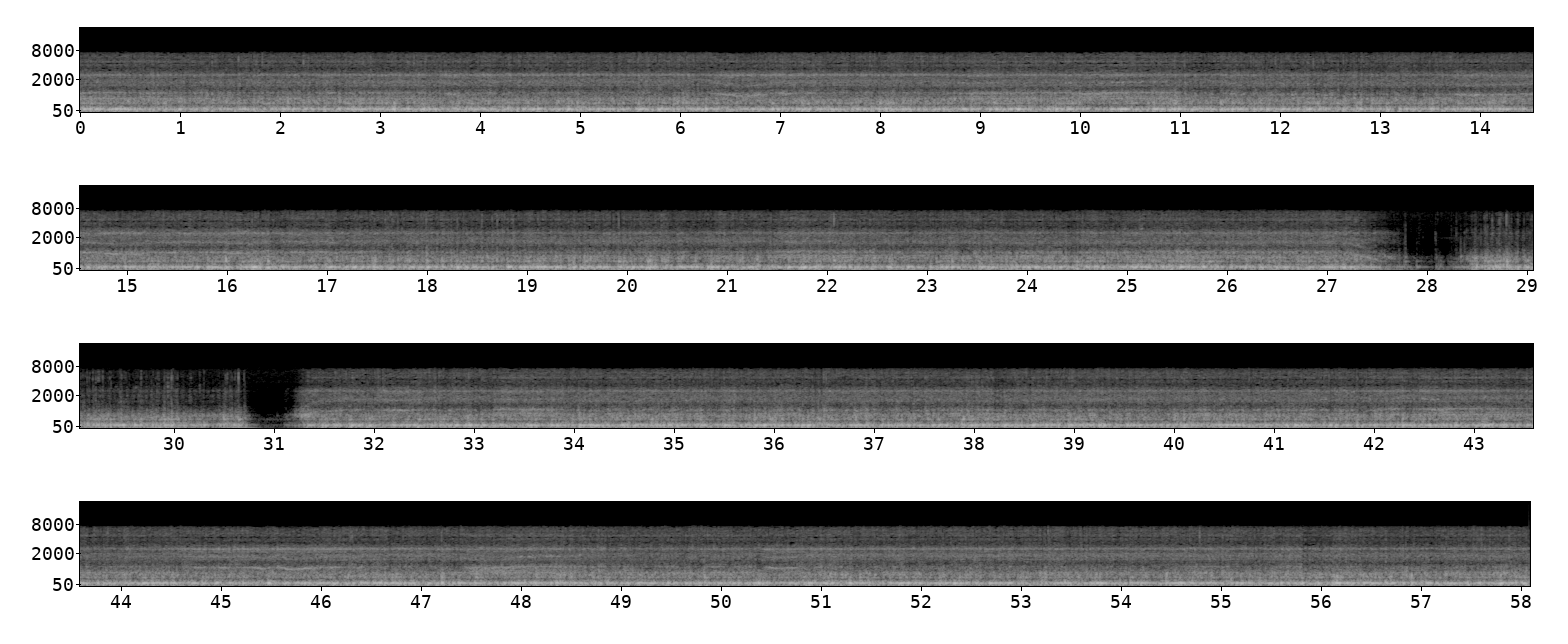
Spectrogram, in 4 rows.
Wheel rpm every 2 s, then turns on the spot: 230, 230, 230, 220, 230, 220, 210, 200, 210, 210, 210, 210, 210, 130, 40, 80, 210, 210, 220, 210, 210, 230, 230, 230, 230, 230, 230, 230, 230.
28-30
